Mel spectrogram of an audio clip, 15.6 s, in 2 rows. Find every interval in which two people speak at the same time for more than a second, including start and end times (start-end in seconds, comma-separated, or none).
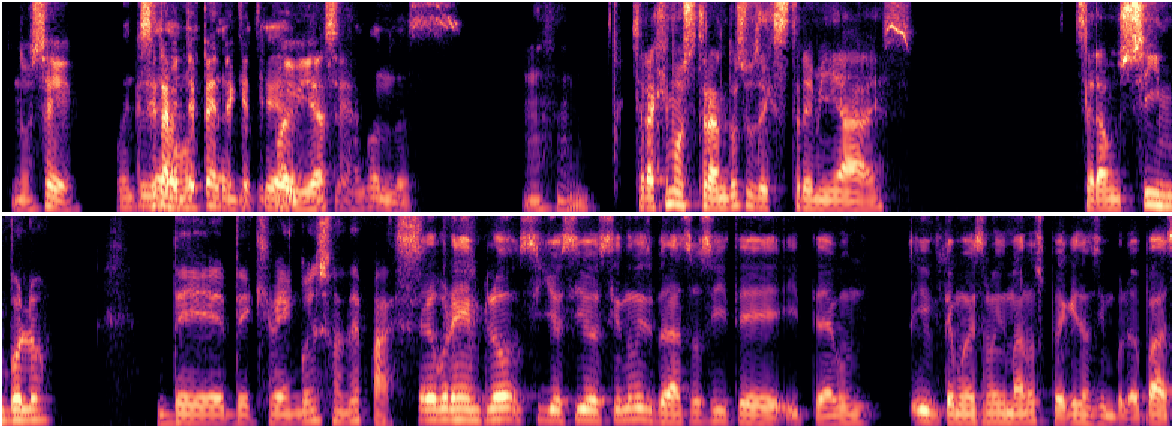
0.9-2.4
